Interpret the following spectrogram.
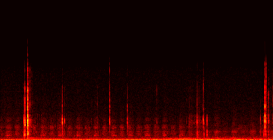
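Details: German Shepherd dog doing his favourite thing in the whole world, panting in quick, steady, rhythmic breaths, with a few sharp clicks and a faint steady low hum behind.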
